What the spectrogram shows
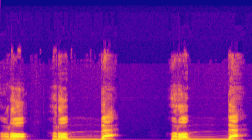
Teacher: रा हमेशा हैवी होती है जब उस पर फतहा आए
